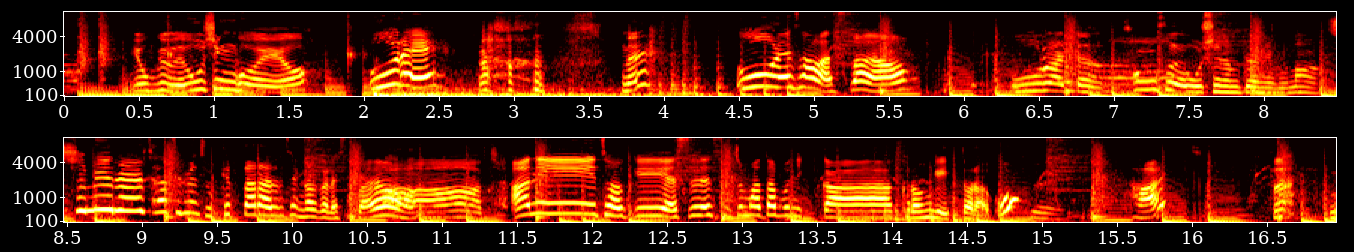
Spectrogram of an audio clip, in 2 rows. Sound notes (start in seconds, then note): 2.0 mood swing sound effect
